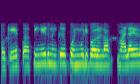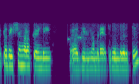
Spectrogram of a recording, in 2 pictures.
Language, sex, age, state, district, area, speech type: Malayalam, female, 18-30, Kerala, Thiruvananthapuram, rural, conversation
